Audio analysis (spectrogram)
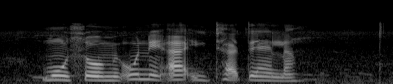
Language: Southern Sotho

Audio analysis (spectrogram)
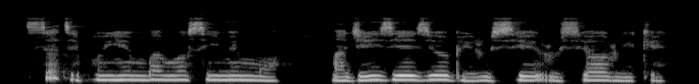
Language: Igbo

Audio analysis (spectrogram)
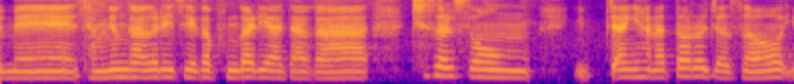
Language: Korean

